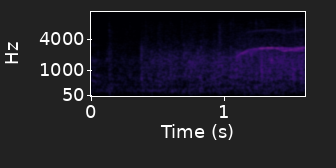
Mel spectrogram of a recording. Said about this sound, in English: That's a pitiful clap.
